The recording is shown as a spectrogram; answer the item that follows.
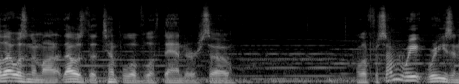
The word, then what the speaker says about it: Lathander: Well, that wasn't a that was the Temple of Lathander, so. Although for some reason he pronounced it Lothander. Like it's L-A. Lathander. The Morning Lord.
